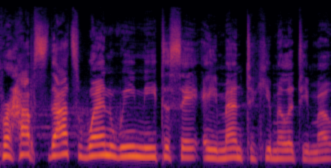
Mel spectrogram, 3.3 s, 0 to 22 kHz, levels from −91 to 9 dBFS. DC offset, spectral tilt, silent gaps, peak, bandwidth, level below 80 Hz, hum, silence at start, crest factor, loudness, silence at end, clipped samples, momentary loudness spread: under 0.1%; -4 dB/octave; none; -12 dBFS; 18 kHz; -82 dBFS; none; 0 s; 18 dB; -30 LUFS; 0 s; under 0.1%; 9 LU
